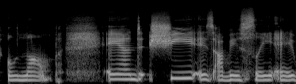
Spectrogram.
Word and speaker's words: Olympe: Olympe is spelled Olympe, but in French, it's pronounced Olympe.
